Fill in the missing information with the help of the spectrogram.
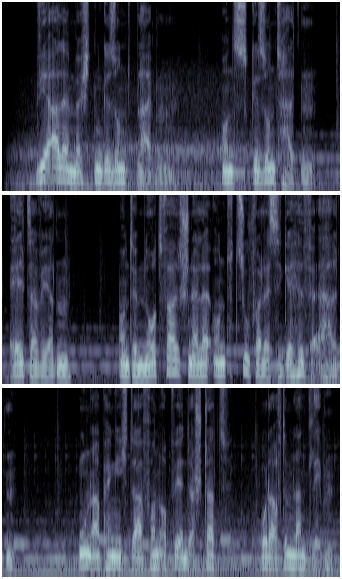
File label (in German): Imagefilm radiolog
